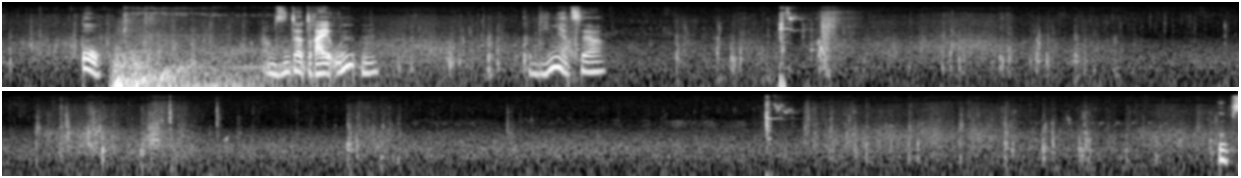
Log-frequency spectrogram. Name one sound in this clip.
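Footsteps crunch softly on loose rock.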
